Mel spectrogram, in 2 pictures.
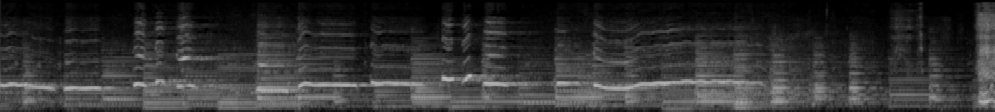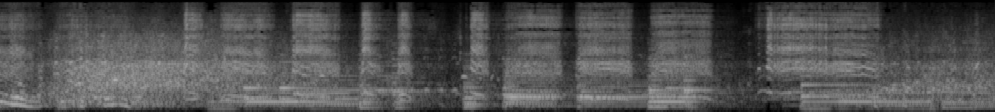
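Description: Joe Brand on the kazoo and Tony Hawks on the swanee whistle play a tune together. Sliding whistle notes run over a melody at first, then a louder, raspy, buzzing stretch fills the second half.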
